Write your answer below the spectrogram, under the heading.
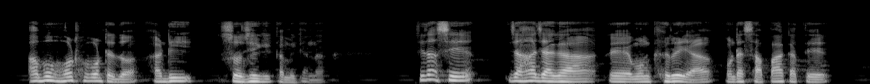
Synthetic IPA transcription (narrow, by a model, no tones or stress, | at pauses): abɔɦɔʈhɔbɔnʈɛd̪ɔəɖi | sɔd͡ʒʱəɡɛkamikana | t͡ʃɛd̪aʔsɛ | d͡ʒaɦãd͡ʒaɡaɾɛmɔnkʰəɾəjaɔɳɖasapakat̪ɛ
